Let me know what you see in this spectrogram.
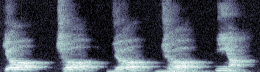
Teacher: क्योंकि इनके उच्चारण में जीव तालू को स्पर्श करती है और मुख से वायु कुछ घर्षण के साथ बाहर आती है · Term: स्पर्श संघर्षी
